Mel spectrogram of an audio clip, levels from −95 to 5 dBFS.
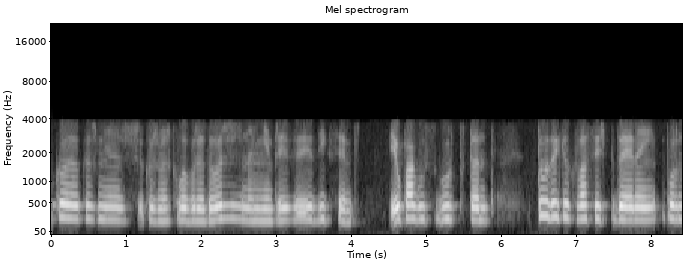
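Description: Listening through this speech recording, nothing technically wrong stood out.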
